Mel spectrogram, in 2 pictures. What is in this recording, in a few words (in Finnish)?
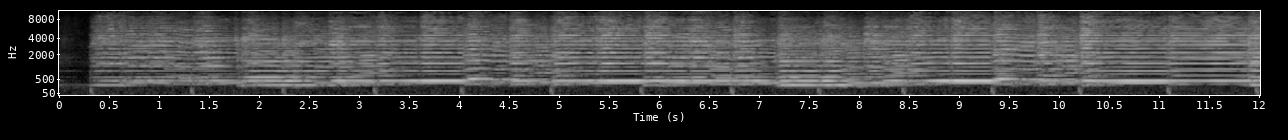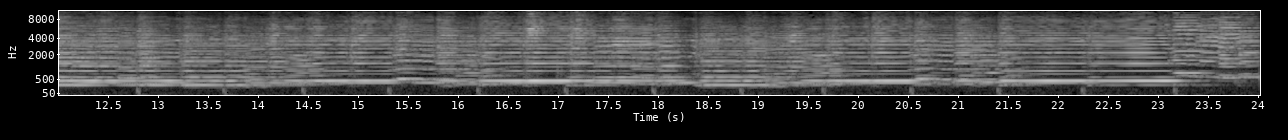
polska duet; Rahapolska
